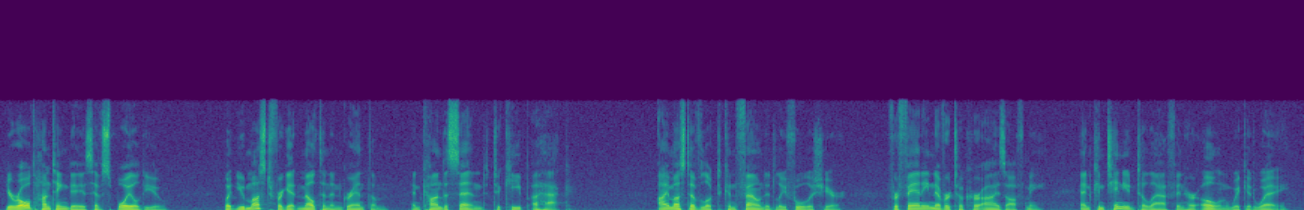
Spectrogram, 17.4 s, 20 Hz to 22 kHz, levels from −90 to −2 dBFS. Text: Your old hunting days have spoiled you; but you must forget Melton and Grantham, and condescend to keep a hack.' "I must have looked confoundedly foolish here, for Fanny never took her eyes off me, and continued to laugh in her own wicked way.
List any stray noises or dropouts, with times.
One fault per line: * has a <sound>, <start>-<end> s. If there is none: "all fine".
all fine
